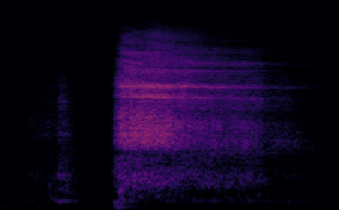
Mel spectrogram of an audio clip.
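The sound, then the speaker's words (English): A deep breath drawn into the low belly: a brief faint inhale, then a long, loud, airy exhale that slowly fades away. “And we'll just take a couple deep breaths into the low belly.”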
